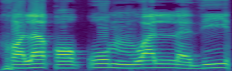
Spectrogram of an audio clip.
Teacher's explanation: adalah izhar syafawi bacanya tidak didingungkan pokoknya bacaan izhar itu teman-teman bacaan izhar itu dia tidak didengungkan tidak didengungkan jelas bacanya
